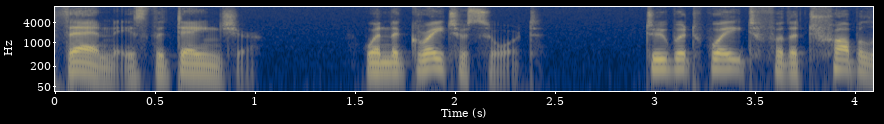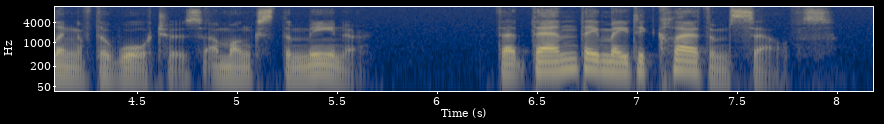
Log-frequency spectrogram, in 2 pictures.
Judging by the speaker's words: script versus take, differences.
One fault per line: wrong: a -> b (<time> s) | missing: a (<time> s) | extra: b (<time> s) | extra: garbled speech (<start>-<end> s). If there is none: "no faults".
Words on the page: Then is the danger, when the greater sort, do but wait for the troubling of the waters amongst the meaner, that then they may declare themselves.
no faults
